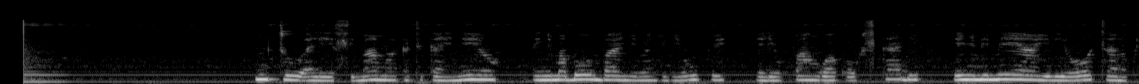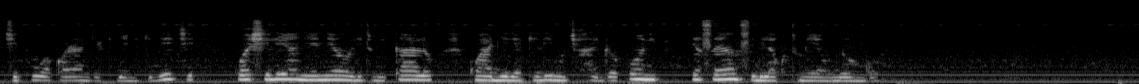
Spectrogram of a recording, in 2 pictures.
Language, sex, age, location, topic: Swahili, female, 25-35, Dar es Salaam, agriculture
